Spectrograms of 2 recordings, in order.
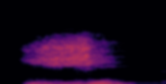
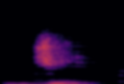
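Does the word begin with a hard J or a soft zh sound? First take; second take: soft zh; hard J. First: It begins with a soft buzzing zh sound. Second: It begins with a hard English J sound. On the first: "If you were to pronounce the word Jeep with the soft J" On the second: "as opposed to"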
